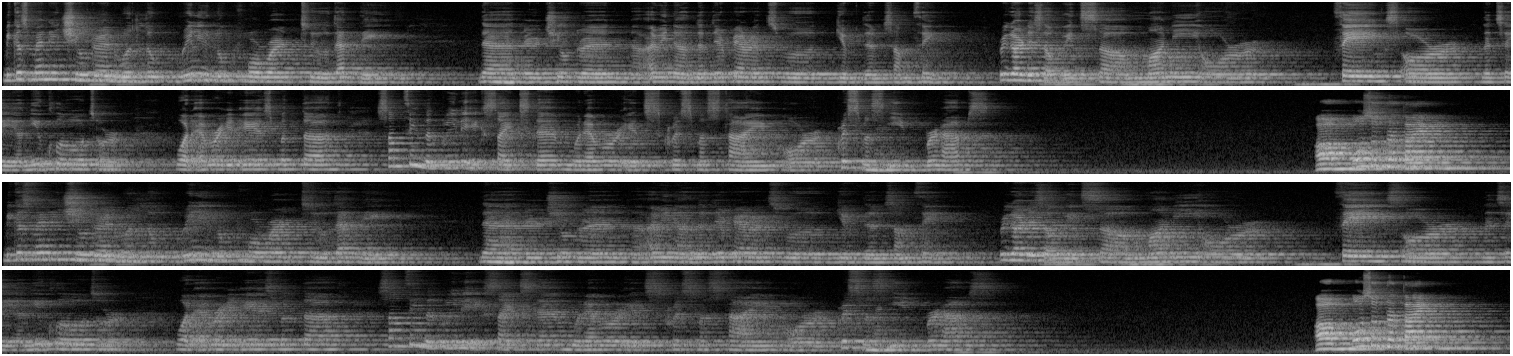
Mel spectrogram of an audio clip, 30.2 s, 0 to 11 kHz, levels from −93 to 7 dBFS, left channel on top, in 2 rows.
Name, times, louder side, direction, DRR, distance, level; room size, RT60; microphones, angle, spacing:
voice 1, 0.0-3.9 4.8-9.5 10.0-12.6 13.3-16.2 16.8-18.5 18.8-24.9, left 3 dB, 75° left, 4 dB, 0.6 m, -29 dB
voice 2, 4.8-5.1 23.7-24.0 28.2-29.6, equal, 20° right, 1 dB, 0.5 m, -22 dB
6.9 x 5.3 x 2.6 m, 2.2 s
head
